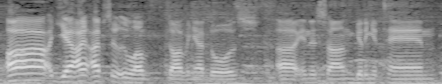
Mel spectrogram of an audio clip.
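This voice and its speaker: A man's voice: mid-range voice, fairly quick. A young man co-commentating on diving in an easygoing, upbeat way. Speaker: diver, co-commentator. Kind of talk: live sports commentary. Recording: music behind commentary.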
